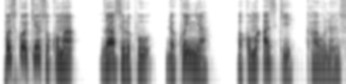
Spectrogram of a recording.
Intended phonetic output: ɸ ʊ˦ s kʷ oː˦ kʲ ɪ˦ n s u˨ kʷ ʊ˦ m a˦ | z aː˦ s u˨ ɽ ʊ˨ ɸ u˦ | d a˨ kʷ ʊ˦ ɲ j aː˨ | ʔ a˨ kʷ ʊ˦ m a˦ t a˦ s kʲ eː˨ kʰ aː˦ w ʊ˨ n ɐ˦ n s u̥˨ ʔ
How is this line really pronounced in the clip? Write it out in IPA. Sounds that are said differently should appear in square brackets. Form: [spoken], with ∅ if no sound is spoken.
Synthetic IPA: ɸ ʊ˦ s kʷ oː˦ kʲ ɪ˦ n s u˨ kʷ ʊ˦ m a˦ | z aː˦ s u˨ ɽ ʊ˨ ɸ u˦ | d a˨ kʷ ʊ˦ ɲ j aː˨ | ʔ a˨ kʷ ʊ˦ m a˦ [ʔ] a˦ s kʲ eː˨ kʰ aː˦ w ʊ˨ n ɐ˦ n s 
